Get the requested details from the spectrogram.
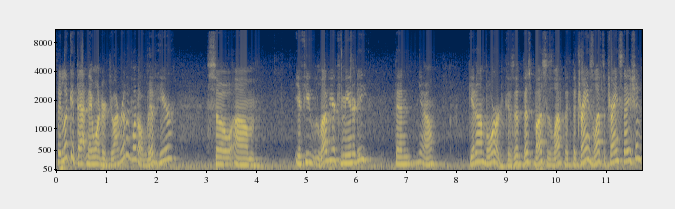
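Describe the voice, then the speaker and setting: This speaker has a Midwestern American accent and a moderate pace. Long pauses come often. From Iowa. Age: 60s. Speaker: city council member. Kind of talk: council meeting remarks.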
